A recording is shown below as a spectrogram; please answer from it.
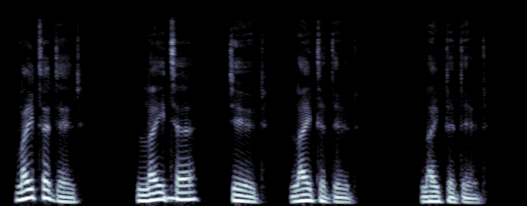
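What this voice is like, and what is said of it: Put-on British English accent. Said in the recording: “Do a later, dude, with a British accent... Well, that's not bad... the trick to the British accent is not to open your mouth”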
